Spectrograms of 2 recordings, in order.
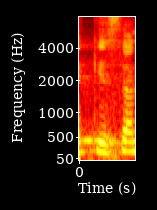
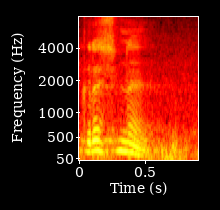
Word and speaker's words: कृष्ण: फिर हंसे गर्ग जी, बोले, किशन नहीं, कृष्ण।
